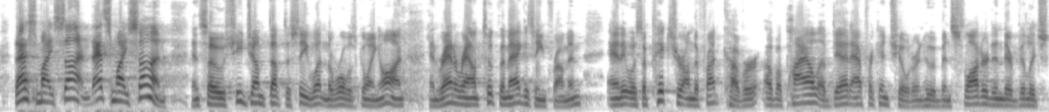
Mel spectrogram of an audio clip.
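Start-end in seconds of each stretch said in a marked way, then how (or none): 0.2-2.1 shouting, higher and louder. Retelling a student's reaction to a magazine cover: imitating someone shouting. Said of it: "he started shouting".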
